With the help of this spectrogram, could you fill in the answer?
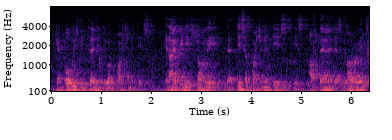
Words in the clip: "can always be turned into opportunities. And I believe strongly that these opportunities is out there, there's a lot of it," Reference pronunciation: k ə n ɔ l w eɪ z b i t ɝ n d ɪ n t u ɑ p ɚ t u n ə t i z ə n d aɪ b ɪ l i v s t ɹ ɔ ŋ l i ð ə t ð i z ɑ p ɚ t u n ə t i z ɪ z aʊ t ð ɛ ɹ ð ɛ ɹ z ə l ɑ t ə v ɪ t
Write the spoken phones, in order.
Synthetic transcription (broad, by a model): k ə n ɔ l w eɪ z b i t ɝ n ɪ n t u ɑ p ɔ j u n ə t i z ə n aɪ b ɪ l i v s t ɹ ɔ ŋ l i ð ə t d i s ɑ p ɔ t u n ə t i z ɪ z aʊ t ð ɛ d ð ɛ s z ə l ɑ t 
